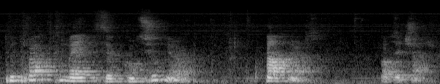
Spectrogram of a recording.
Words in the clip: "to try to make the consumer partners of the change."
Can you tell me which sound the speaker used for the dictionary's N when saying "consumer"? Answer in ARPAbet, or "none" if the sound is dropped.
N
